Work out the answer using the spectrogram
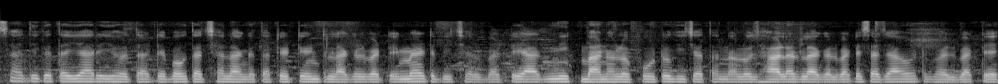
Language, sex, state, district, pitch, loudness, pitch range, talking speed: Bhojpuri, male, Uttar Pradesh, Deoria, 125 Hz, -20 LUFS, 120-125 Hz, 170 wpm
